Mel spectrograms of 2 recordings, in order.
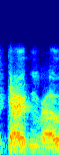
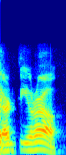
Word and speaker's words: Durden Row: It's Durden Row, yeah. That's what Oh, I said. it's like- Dirty Row. No, it's not how it's pronounced. Durden, not dirty.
